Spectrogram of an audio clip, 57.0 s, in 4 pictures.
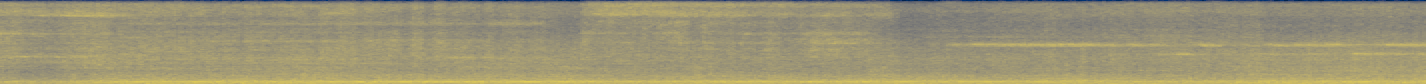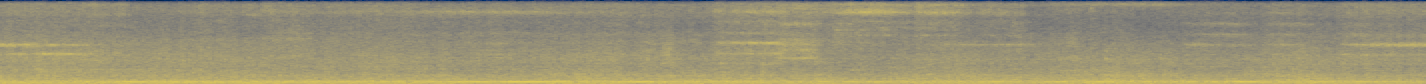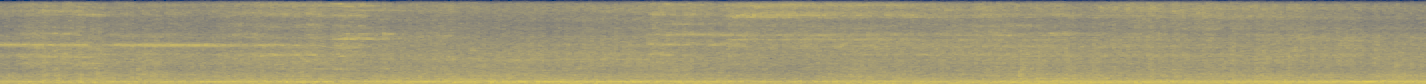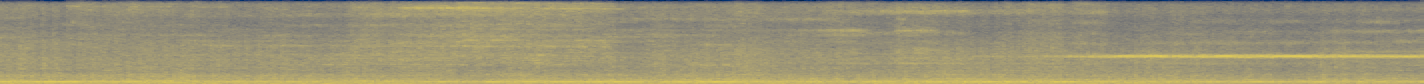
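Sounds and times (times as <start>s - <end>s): high wheel squeals: 0.0s - 2.2s, 5.8s - 15.6s, 16.9s - 24.5s, 26.1s - 32.9s, 35.0s - 40.9s, 46.7s - 50.3s, 50.9s - 57.0s
freight train wheels rolling: 0.0s - 57.0s.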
